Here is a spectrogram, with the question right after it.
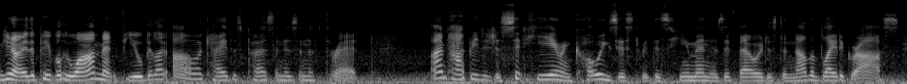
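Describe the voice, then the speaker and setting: With a strong Australian accent and vocal fry, a woman talks at a fairly quick pace in a medium pitch with ordinary pitch variation, and audible room echo surrounds her voice. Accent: broad Australian. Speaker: spiritual teacher and channeler. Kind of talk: casual vlog talk to camera. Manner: animated.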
